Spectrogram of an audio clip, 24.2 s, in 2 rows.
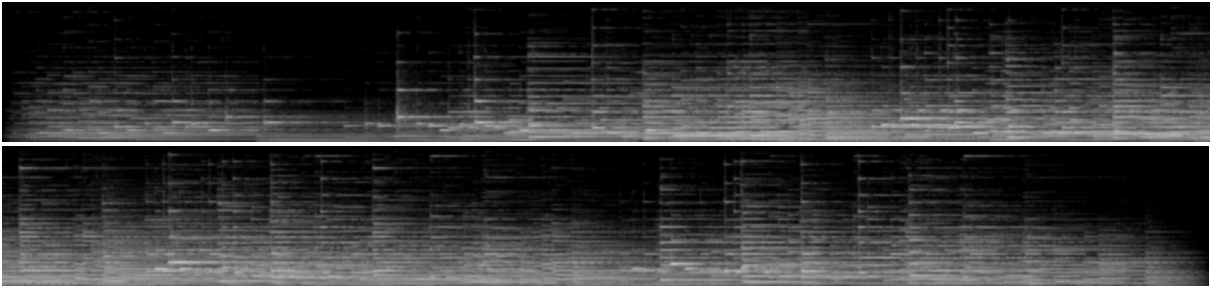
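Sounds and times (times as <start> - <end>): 
agitated piano etude in C minor: 0.0 - 24.1.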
